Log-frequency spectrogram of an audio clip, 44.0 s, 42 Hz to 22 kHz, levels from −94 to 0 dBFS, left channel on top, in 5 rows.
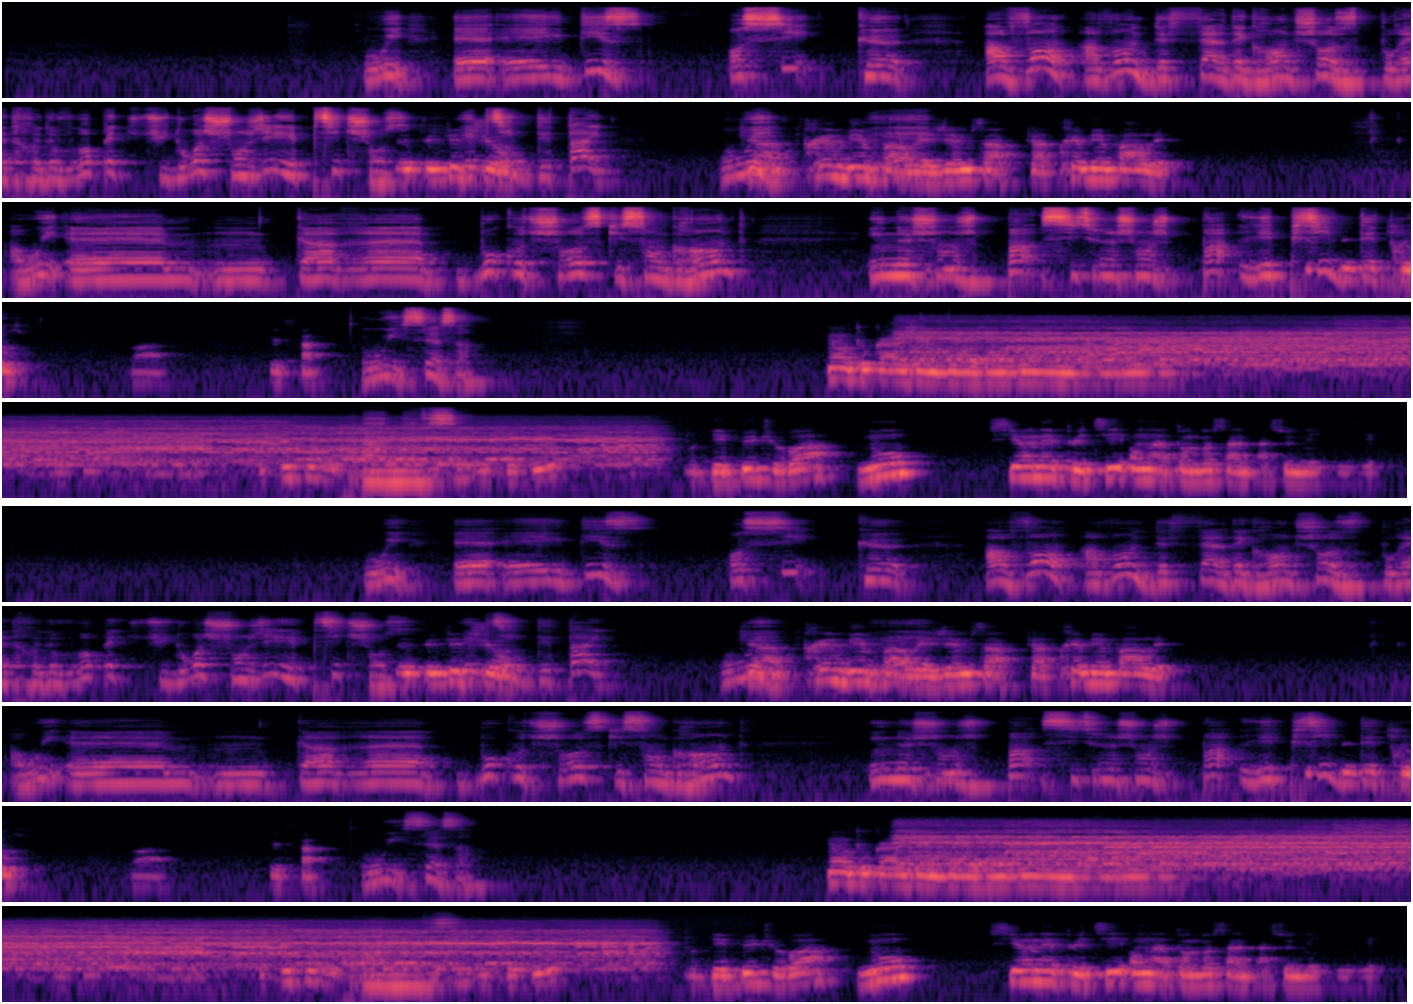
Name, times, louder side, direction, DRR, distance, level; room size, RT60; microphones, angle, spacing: voice 1, 2.3-4.1 4.5-5.1 5.3-11.3 11.6-12.7 13.3-13.7 14.2-14.7 17.3-22.7 23.0-26.4 28.7-29.5 35.5-35.6 37.5-38.2, left 11 dB, 70° left, 0.5 m, -35 dB
voice 2, 11.3-12.0 13.4-16.1 23.5-23.6 26.0-26.1 26.3-26.5 27.2-27.4 28.1-28.4 31.6-34.0 35.5-35.8 36.8-38.7 39.5-40.9 41.4-43.8, left 1 dB, 15° left, 0.6 m, -40 dB
sound 1, 32.0-39.4, right 3 dB, 60° right, 1.6 m, -36 dB
8.5 x 6.5 x 2.4 m
head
